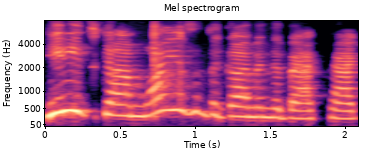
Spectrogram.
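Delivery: play-acted exasperated shouting, high-pitched and frustrated. Retelling a rushed morning, imitating herself yelling at the kids' dad. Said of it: "yelling, like".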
